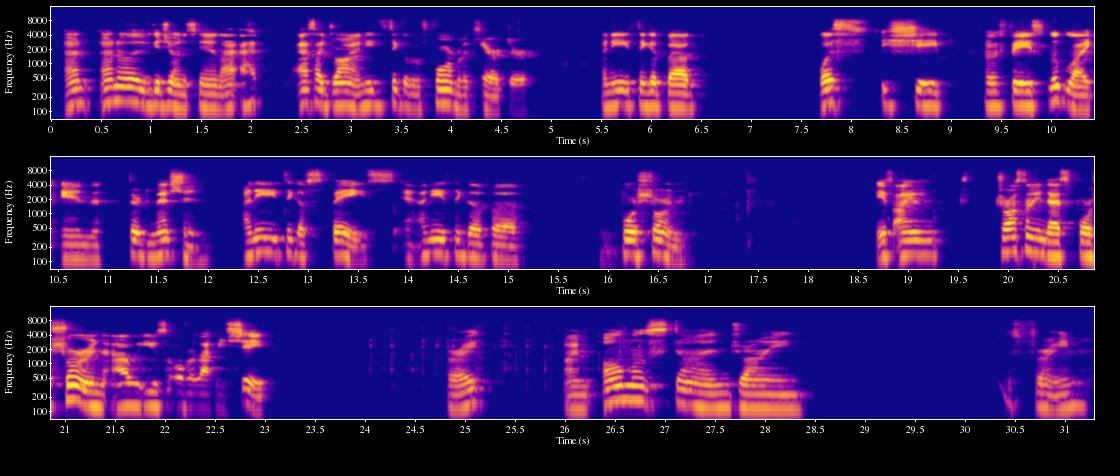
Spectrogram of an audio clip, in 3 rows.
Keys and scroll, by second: 4.4 ctrl+z, 12.7 ctrl+z.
